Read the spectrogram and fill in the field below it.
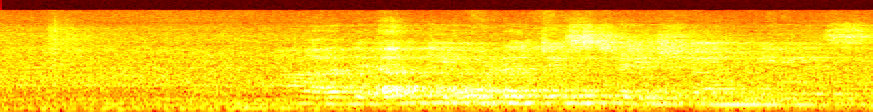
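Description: A young woman speaks into a microphone.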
